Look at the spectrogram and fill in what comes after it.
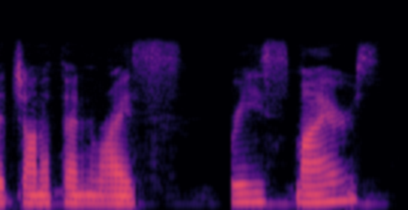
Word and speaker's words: Jonathan Rhys Meyers: But I've got kind of like an aversion to the lead actor, the Jonathan Rhys Meyers, however you pronounce it.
